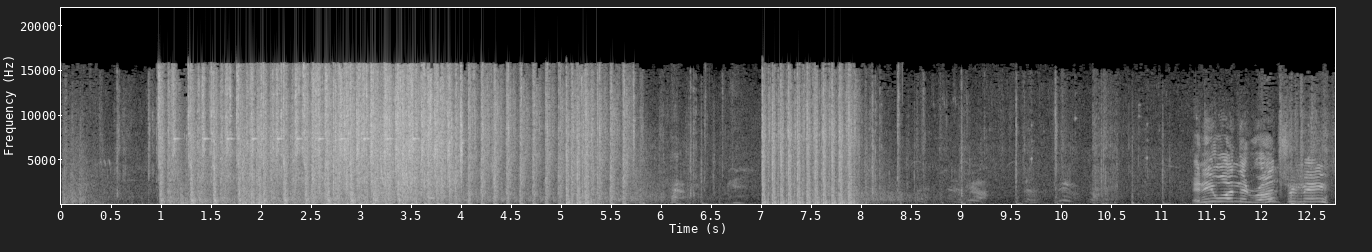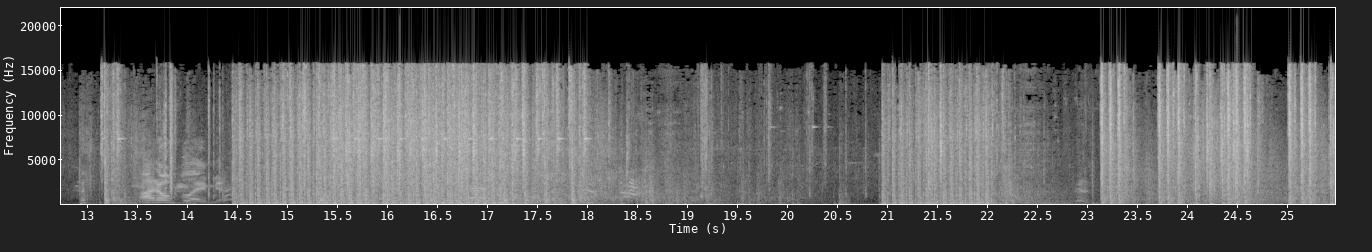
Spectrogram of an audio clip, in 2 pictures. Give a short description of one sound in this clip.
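Automatic rifles fire rapid bursts of gunshots.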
